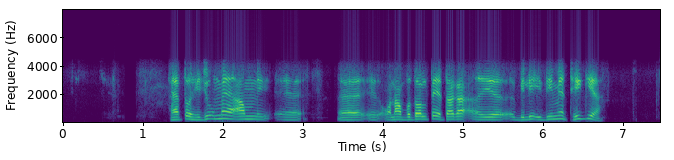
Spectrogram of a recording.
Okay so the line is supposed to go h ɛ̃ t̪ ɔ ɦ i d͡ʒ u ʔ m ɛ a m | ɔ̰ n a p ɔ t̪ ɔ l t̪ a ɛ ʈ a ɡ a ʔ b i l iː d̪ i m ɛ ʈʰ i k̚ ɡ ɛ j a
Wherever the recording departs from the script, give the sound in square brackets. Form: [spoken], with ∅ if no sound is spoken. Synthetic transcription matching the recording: h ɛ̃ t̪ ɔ ɦ i d͡ʒ u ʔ m ɛ a m | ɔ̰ n a [b] ɔ [d̪] ɔ l t̪ [ɛ] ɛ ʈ a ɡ a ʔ b i l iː d̪ i m ɛ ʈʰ i k̚ ɡ ɛ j a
